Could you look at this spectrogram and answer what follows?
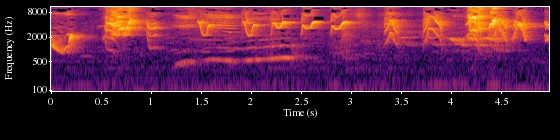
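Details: Caged black-naped oriole courting a female with its learned fill-in song: mixed whistles, a low rising slurred whistle, short nasal notes and scratchy bursts in a varied, jumbled sequence, recorded indoors.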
